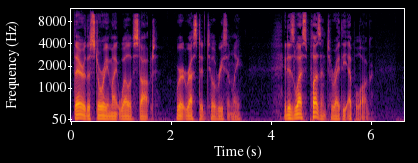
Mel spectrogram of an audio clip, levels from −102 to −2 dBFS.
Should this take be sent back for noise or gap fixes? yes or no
no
